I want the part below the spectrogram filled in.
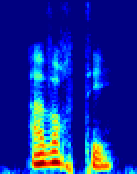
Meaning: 1. to fail, to come to an end 2. to have an abortion 3. to abort, to terminate 4. to cause an abortion 5. (of a procedure) To end in a mistrial
- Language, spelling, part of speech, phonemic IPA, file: French, avorter, verb, /a.vɔʁ.te/, Fr-avorter.ogg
